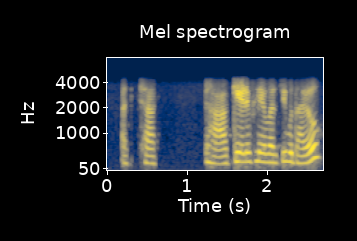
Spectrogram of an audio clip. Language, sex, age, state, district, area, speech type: Sindhi, female, 18-30, Madhya Pradesh, Katni, urban, conversation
